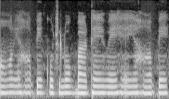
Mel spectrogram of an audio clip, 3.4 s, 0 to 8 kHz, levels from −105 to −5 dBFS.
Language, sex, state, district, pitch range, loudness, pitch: Hindi, female, Haryana, Rohtak, 195-200 Hz, -18 LUFS, 195 Hz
